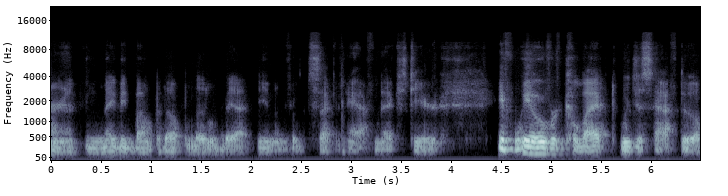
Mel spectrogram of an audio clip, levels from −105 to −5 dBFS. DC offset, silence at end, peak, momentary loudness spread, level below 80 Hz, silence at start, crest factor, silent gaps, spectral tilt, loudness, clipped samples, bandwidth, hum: under 0.1%; 0 s; -14 dBFS; 19 LU; -78 dBFS; 0 s; 20 dB; none; -7 dB/octave; -34 LUFS; under 0.1%; 10 kHz; none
